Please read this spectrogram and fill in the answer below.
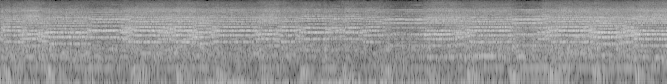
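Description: Pipe band playing a march: a bagpipe melody over a steady drone, with drum beats underneath.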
